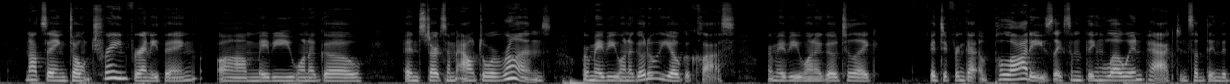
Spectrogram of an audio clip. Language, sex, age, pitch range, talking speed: English, female, 20-39, 165-195 Hz, 225 wpm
